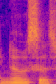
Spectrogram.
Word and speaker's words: Gnosis: Garrett, so Gnosis, G Gnosis, right? Kind of yeah, works, yeah. except for it's a silent G, and so it's really bad for business.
